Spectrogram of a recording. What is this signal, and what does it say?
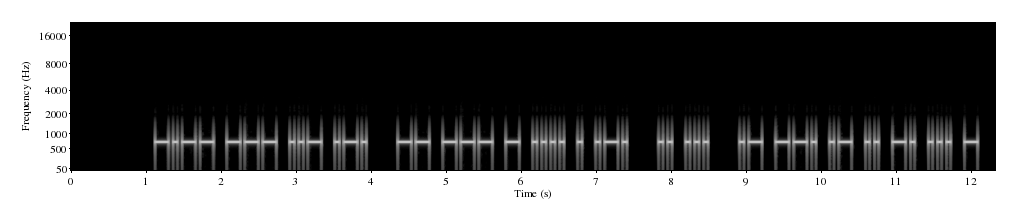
Morse code, heard as a keyed tone, about 20 wpm, 700 Hz. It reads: YOUR MOTHER IS AGAINST
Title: Sentences from Top 1400 Words 20wpm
